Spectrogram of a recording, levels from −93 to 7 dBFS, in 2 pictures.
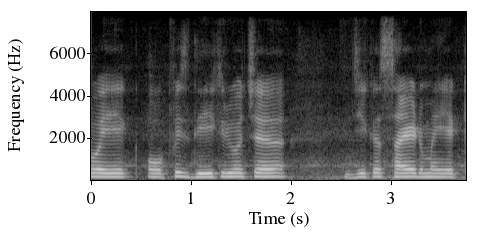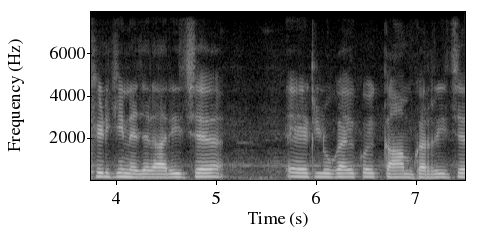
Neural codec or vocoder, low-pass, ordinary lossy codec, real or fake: none; none; none; real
